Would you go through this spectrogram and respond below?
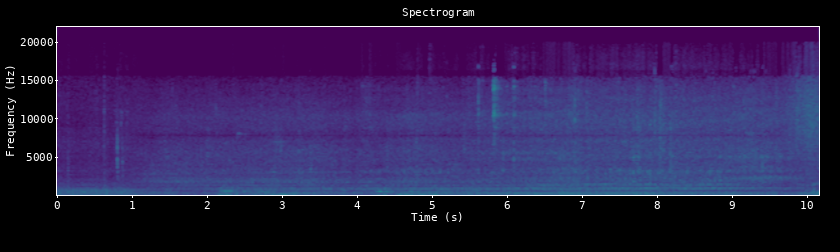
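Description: A VW Beetle with a 1.9 TDI 90-horsepower diesel engine drones steadily through a test ride, a constant loud engine and road rumble from inside the car with no talking.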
